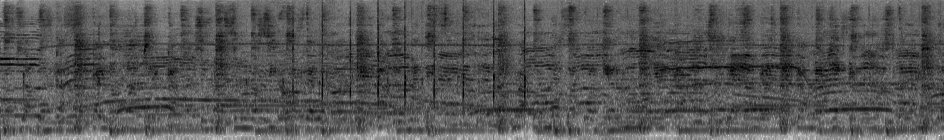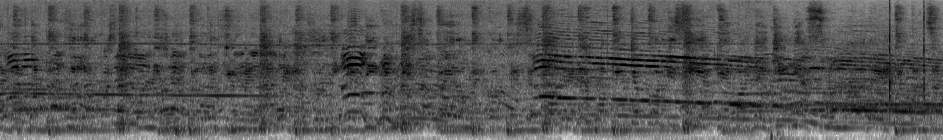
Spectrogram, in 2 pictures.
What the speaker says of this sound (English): The crowd is very happy to see 𝗖𝗏𝗏, which they should be.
